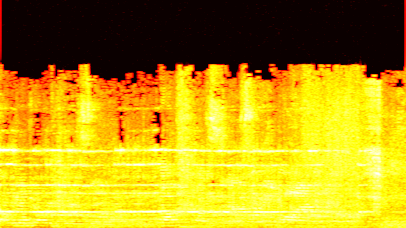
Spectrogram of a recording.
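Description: Loud staged haunted-house sound effects: a steady high-pitched squeal lasts for the first couple of seconds and then stops. It sits over a noisy rumbling mix with voices underneath.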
